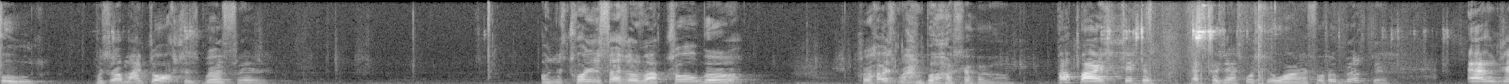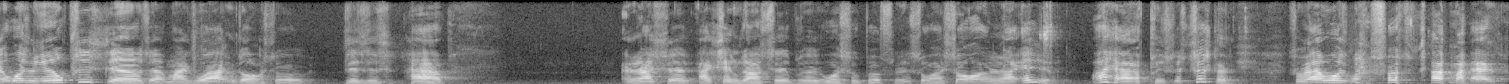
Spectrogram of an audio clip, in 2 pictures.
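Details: Adult woman, oral cavity cancer survivor treated with partial glossectomy and tongue reconstruction then radiation; her tongue cannot reach the roof of her mouth and she uses a palatal appliance; others struggle to understand her; articulation disorder after partial glossectomy.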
